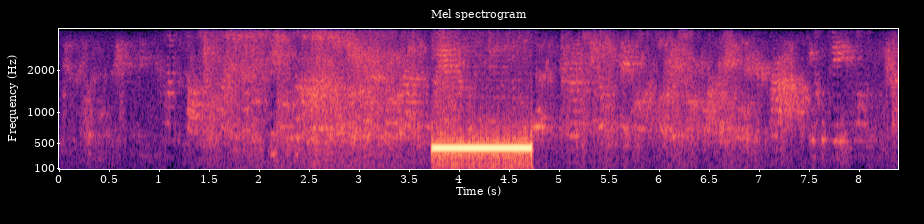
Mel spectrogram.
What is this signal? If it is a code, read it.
Ringback tone (Europe, 425 Hz), with speech.
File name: out- -2008- - - .12560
